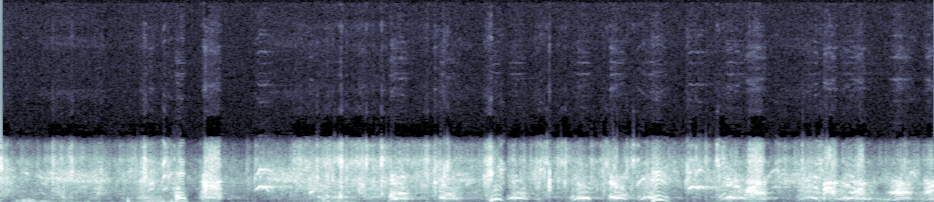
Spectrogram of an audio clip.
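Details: Dog barking on its first meeting with a wild boar: rapid, overlapping barks and yelps with short pauses, mixed with some speech-like sounds.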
